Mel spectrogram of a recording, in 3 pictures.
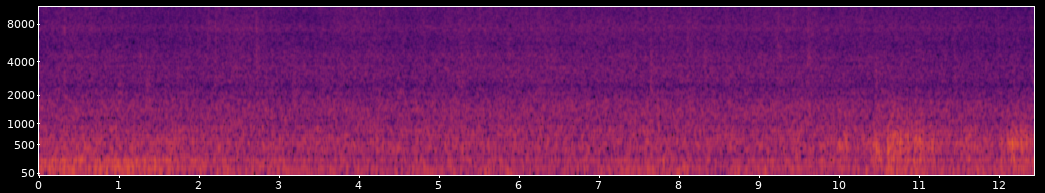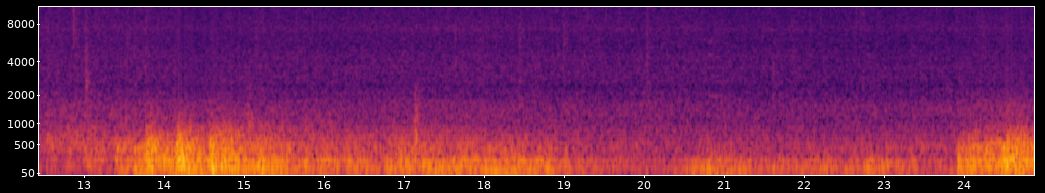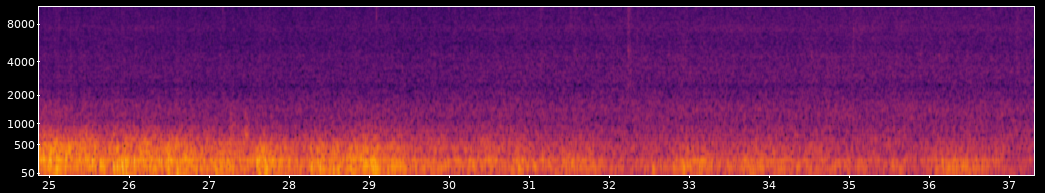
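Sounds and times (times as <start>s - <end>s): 
thunder: 10.0s - 19.6s, 20.5s - 36.9s.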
